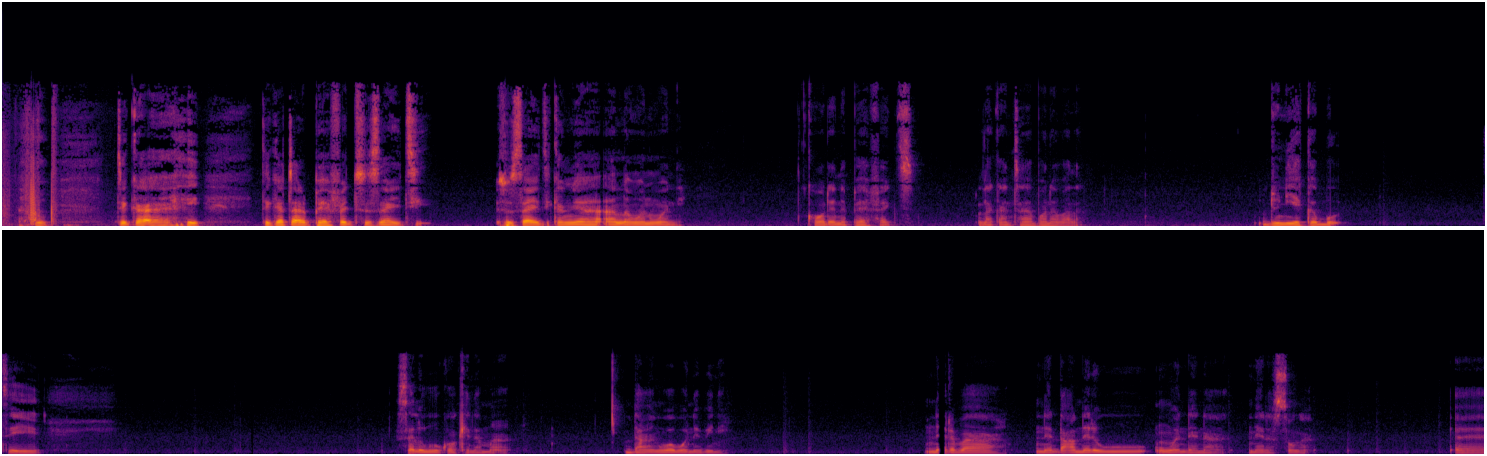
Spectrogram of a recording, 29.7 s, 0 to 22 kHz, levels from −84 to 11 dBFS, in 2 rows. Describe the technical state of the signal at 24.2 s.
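Right at 24.19 s there's AAC frame loss with muting: about 70 ms, to 24.26 s, where zeroed frames leave a soft-faded hole, consistent with roughly seven dropped frames. Underneath, you're still on the poorer input the signal likely switched to at 13.28 s. Nothing above 9.7 kHz, a little quieter, and a faint new noise floor.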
